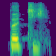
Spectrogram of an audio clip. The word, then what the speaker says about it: petit: Y entonces la consonante T no se pronuncia al final. Ya lo habíamos visto. Pero en femenino agregué una E. ¿Ok? Agregué una E. Y entonces se liberó el sonido de la T.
